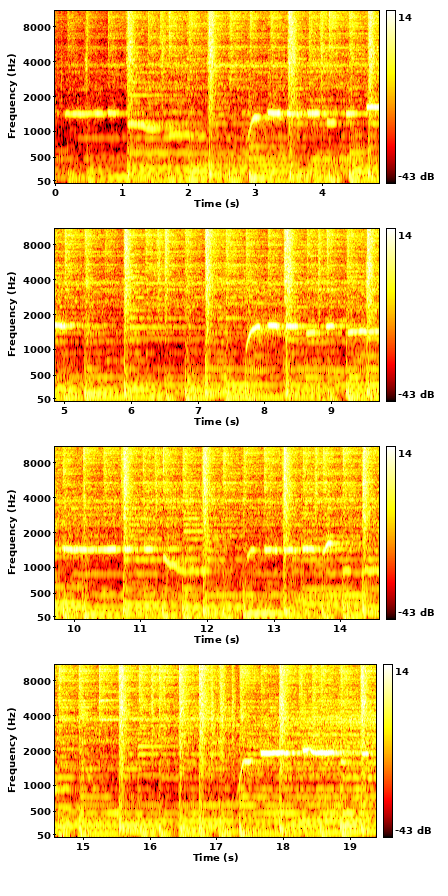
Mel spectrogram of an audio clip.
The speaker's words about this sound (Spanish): que se define a sí mismo como un silbador profesional. Y es que ya dijimos al principio que hay una clara relación entre el silbido y la música.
